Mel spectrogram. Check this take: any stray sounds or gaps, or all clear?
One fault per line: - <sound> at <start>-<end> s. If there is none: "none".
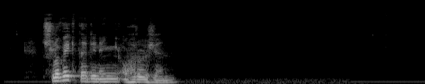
none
